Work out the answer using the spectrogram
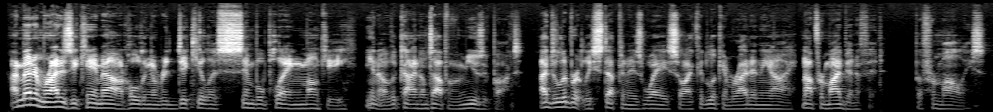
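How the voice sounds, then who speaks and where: A man acting a wry, smooth-talking hard-boiled private detective in a 1940s-style noir radio play. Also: lowish voice, bright, forceful tone.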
